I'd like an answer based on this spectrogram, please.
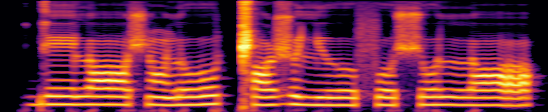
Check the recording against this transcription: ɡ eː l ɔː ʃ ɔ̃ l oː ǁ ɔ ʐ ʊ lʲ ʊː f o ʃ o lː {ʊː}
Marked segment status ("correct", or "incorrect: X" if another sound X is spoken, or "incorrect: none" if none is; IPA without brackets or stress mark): incorrect: ɔː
